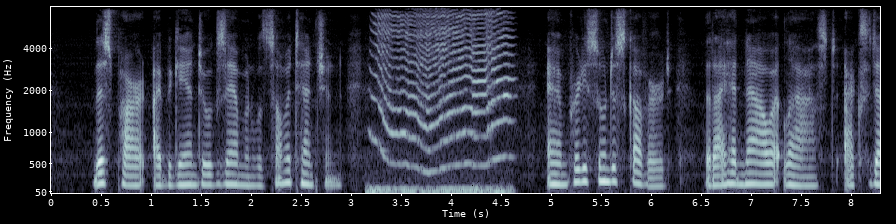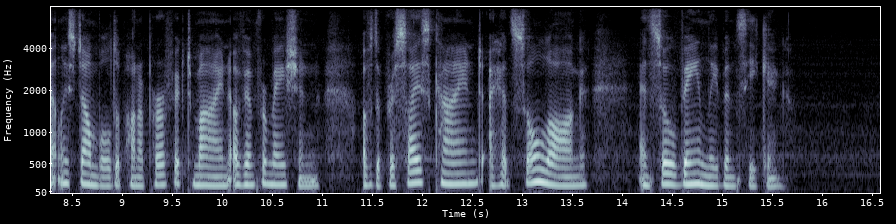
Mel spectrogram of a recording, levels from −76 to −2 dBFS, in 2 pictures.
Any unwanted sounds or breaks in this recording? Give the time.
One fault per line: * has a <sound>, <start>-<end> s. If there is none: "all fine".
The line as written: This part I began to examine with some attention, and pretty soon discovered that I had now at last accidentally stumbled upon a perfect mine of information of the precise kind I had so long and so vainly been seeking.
* has a squeak, 3.1-4.7 s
